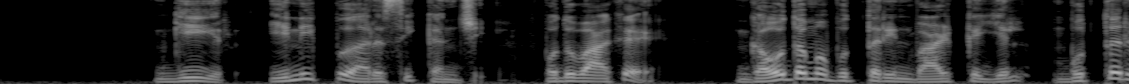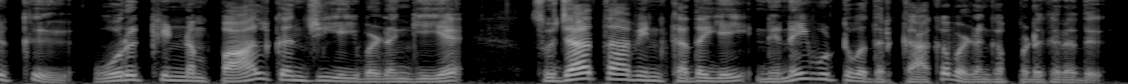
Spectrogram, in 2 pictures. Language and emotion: Tamil, neutral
